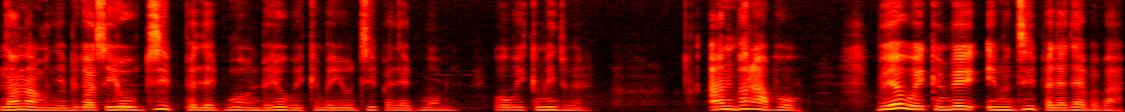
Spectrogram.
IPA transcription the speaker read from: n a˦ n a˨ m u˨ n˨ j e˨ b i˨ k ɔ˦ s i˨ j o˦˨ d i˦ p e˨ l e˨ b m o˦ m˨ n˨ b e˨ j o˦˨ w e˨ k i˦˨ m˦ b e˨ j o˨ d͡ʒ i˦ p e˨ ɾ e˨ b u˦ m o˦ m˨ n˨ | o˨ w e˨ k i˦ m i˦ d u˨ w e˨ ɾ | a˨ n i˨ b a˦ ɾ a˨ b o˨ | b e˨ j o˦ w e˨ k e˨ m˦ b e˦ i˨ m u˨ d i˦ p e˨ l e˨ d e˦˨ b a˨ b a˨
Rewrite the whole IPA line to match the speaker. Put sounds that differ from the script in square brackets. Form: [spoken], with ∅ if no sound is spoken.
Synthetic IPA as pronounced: n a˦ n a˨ m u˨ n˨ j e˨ b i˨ k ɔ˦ s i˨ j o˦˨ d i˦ p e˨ l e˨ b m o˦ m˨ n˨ b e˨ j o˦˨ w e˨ k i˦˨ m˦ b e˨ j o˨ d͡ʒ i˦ p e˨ [l] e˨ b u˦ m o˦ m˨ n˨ | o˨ w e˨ k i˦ m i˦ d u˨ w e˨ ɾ | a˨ n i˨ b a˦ ɾ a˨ b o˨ | b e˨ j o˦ w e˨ k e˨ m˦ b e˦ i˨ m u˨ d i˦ p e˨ l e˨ d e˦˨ b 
